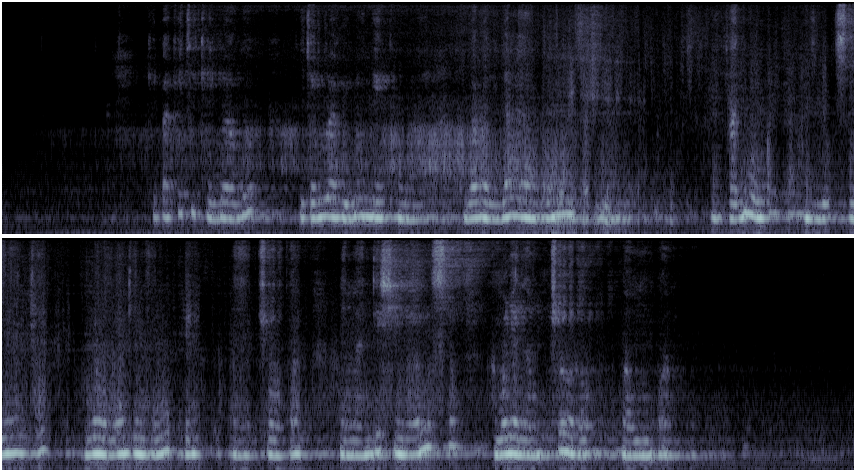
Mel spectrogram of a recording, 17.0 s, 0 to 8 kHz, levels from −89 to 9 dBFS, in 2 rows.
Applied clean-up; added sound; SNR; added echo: neural separator model SepFormer DNS4.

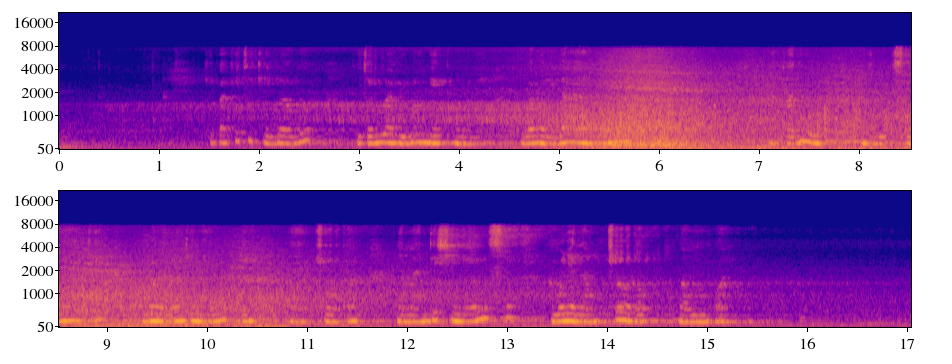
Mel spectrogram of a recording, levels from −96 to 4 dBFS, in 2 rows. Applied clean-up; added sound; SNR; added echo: none; Train; 5 dB; reverberation time 1.7 s.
